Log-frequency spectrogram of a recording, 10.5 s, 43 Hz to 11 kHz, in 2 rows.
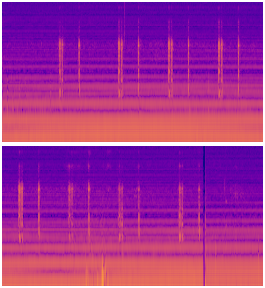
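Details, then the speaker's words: Heart sounds at about 57 a minute with the first heart sound markedly and widely split into two close components; an example of wide splitting of the first heart sound. "تعالوا نسمع مثال واضح ل markedly splitted first heart"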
